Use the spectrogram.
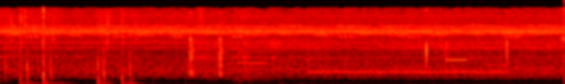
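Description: A phone-like tone plays in the video game Life Is Strange: a short beep, then a long steady tone lasting about two seconds and a few brief beeps, over quiet hiss with scattered taps and footsteps.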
